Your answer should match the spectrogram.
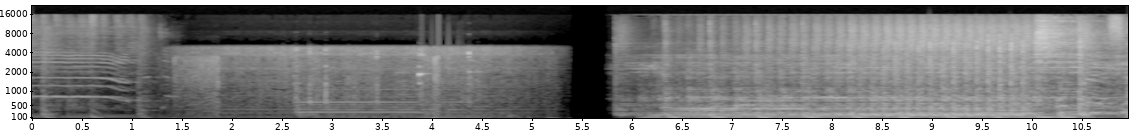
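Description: Music throughout: first a song whose pitch slides down as it winds to a stop, then a muffled, thin-sounding passage, a brief silence about five seconds in, then a rock band playing loud with drums and electric guitar.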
